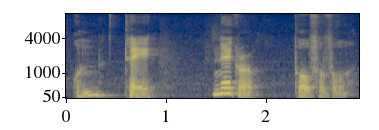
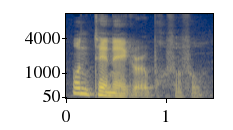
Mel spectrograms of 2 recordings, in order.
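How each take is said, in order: First: The phrase is spoken very slowly. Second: The phrase is spoken at a normal pace.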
